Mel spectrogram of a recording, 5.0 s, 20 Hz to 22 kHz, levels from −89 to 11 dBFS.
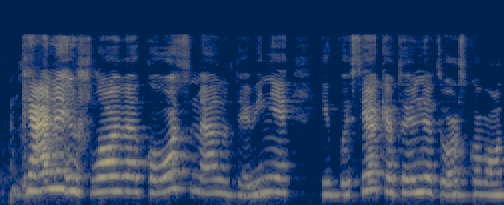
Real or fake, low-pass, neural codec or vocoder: real; 10.8 kHz; none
